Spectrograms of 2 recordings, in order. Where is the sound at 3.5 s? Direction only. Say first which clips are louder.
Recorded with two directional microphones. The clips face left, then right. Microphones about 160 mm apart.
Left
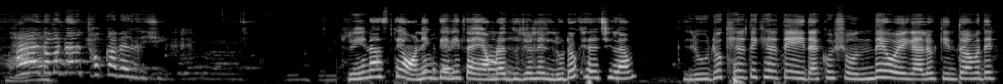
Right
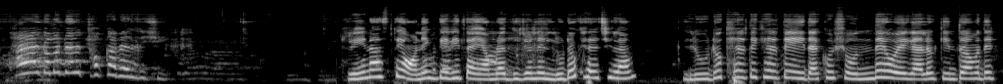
Right 6 dB; 45° right (ahead or behind).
